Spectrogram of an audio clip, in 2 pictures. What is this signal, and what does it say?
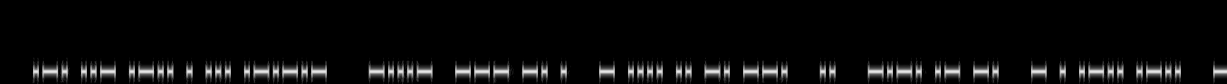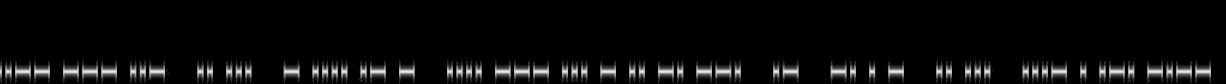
Morse code, heard as a keyed tone, about 25 wpm, 600 Hz. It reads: RULES. <BT> ONE THING I CAN TELL YOU IS THAT HOSTING A NET IS VERY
